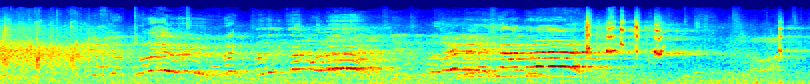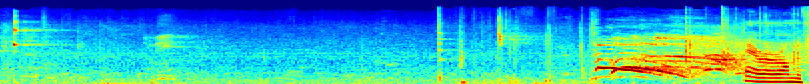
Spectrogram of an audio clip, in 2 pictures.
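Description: Voices between badminton rallies, then a quieter stretch with a few sharp knocks, with voices rising again near the end.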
